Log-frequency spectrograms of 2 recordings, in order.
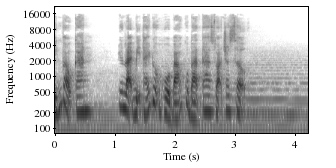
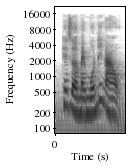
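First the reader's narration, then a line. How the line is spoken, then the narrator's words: Loud bullying yell. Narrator (Vietnamese): Người đàn ông gân cổ lên nạt nộ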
